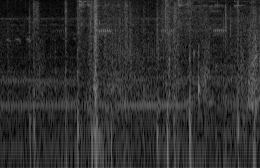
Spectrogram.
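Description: Horse hooves clip-clopping at a steady walking rhythm in Red Dead Redemption, soft and fairly close, with no talk over them.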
